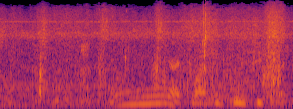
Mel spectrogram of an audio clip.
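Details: Baby monkey Lucie crying pitifully because it is hungry for milk, in a string of tonal, wavering wails that bend up and down, with other high chirps from the surroundings.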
